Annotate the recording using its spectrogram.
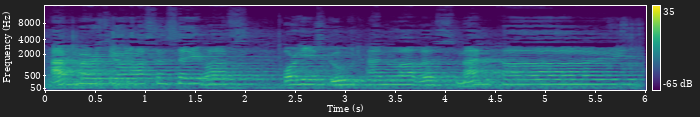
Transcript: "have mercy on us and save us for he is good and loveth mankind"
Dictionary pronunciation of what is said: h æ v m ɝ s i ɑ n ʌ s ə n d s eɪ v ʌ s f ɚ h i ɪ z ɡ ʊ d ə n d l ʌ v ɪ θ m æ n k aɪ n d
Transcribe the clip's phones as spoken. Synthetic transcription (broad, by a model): h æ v m ɝ s i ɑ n ʌ s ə n s eɪ v ʌ s f ɚ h i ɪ z ɡ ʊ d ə n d l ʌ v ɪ s m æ n k aɪ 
